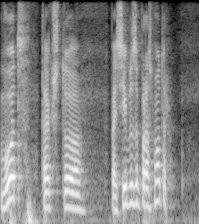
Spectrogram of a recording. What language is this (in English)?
Russian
